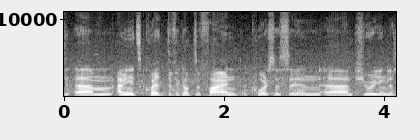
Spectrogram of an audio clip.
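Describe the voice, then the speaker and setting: Noticeable background noise is audible. The man's intonation stays fairly even. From Uzbekistan. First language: Uzbek. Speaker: exchange student. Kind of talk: casual interview. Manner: halting, many fillers.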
